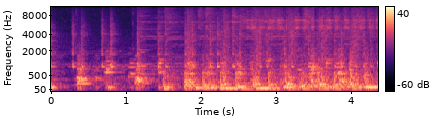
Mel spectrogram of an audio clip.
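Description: A few separate percussion strikes, then a live rock band comes in about two seconds in: drum kit, bass and electric guitar playing together at full level.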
